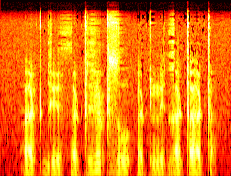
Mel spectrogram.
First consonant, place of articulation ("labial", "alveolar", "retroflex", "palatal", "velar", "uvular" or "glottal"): retroflex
